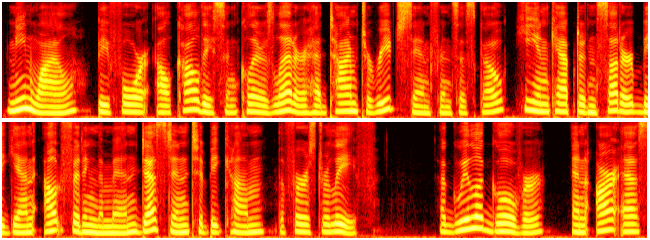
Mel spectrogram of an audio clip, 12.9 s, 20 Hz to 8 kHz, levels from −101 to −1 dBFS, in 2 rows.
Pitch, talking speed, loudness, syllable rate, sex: 190 Hz, 140 wpm, -18 LUFS, 4.6 syllables/s, female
